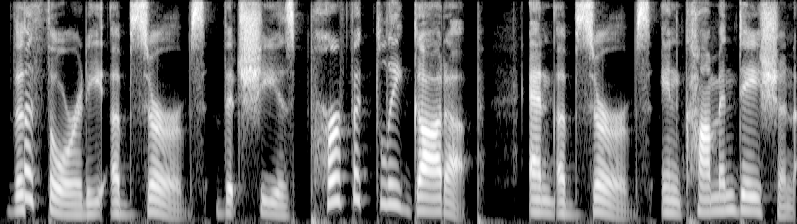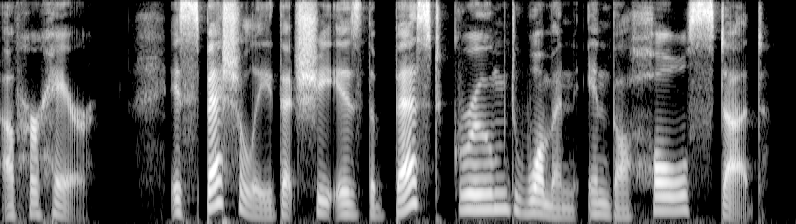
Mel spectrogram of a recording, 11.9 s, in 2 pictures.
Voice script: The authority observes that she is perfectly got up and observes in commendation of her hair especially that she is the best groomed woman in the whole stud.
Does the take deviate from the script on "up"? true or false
false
